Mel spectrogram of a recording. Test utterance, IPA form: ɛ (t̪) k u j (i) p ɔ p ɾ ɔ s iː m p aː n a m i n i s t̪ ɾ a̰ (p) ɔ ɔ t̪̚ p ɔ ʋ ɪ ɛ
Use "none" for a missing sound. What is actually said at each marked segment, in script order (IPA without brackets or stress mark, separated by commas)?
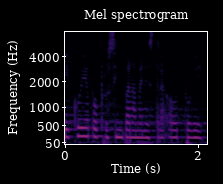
none, ɛ, ʔ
